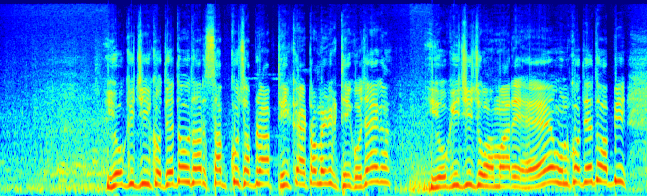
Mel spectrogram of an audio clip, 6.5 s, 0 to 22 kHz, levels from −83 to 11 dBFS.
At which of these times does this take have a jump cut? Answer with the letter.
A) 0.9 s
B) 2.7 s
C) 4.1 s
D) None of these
C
